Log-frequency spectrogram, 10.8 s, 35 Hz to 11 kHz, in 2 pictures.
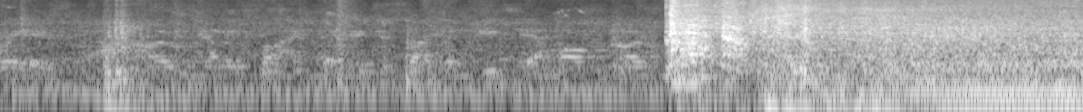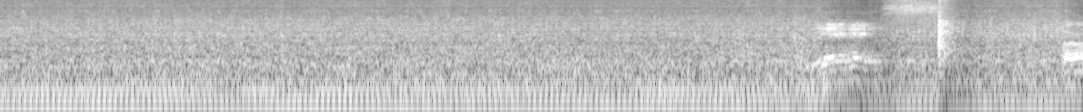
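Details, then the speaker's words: Toyota Hilux 4x4 diesel after a cab swap and an extended alternator harness: it cranks, catches and settles into a steady idle, and keeps running with the battery disconnected, showing the alternator works. Normal idle. "so now tonight is definitely working because the battery is now disconnected and the motors still running"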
